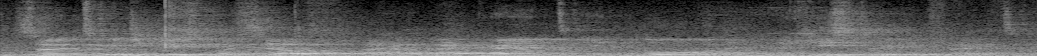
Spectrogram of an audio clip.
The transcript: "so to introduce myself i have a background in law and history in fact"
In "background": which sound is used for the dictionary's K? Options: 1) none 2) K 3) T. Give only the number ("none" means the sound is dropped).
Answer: 2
